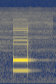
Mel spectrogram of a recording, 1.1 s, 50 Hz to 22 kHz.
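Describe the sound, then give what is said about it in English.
A single telephone keypad tone for the digit 1, pressed to accept an incoming call at an automated prompt: one short, steady two-note electronic beep, loud and alone, that cuts off cleanly. “To accept, press 1. I pressed 1.”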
